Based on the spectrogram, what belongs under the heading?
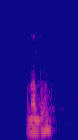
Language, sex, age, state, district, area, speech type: Santali, male, 30-45, West Bengal, Jhargram, rural, spontaneous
